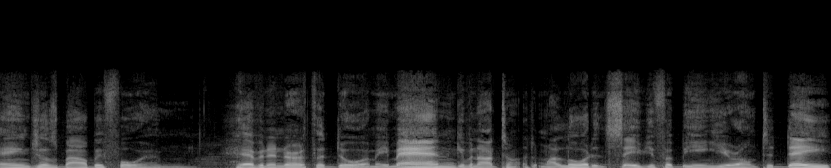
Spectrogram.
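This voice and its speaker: At a fairly quick pace, the pitch varies in an ordinary way. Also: man. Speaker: pastor. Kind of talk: sermon. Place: church. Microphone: handheld.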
